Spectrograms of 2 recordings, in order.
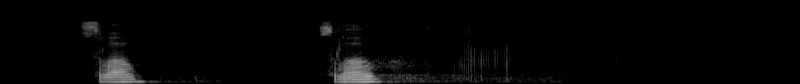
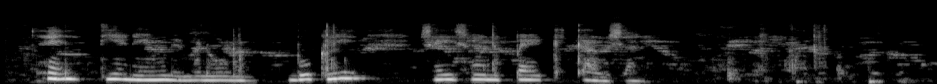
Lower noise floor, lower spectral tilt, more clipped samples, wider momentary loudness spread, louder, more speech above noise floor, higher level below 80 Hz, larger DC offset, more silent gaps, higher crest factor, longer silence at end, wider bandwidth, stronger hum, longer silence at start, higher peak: first, -90 dBFS vs -55 dBFS; about the same, -6 dB/octave vs -7 dB/octave; neither; about the same, 24 LU vs 22 LU; second, -31 LUFS vs -19 LUFS; first, 60 dB vs 37 dB; second, -76 dBFS vs -60 dBFS; neither; first, 2.80-3.17 s vs none; about the same, 22 dB vs 18 dB; first, 3.9 s vs 0.35 s; first, 8 kHz vs 7 kHz; neither; first, 0.8 s vs 0.35 s; second, -16 dBFS vs -2 dBFS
